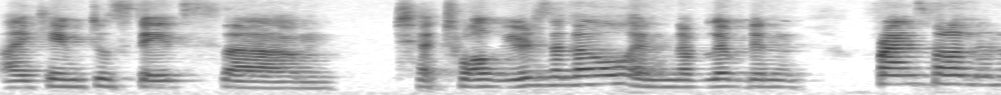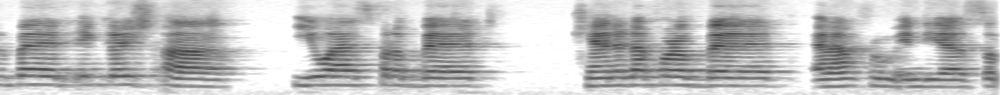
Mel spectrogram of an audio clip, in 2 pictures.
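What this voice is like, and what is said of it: Very strong mixed foreign accent. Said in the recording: “my accent is all over the place ... I have a very, very strong accent ... some of these words sound really crazy”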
